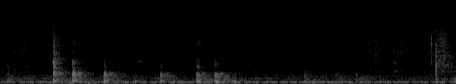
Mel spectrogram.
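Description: Marker or chalk tapping and scraping on a board as a list of food nutrients is written out, a series of short, fairly faint strokes at close range over a low hum, with no speech.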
